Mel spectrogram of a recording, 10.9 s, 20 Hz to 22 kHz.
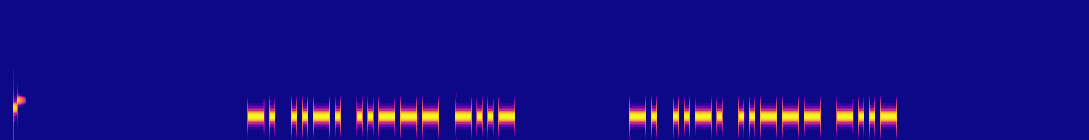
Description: Morse code, heard as a keyed tone, about 22 wpm, 700 Hz. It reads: NF2X NF2X
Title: USA Call Signs - 4 Characters - Repeated 2x - 22wpm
